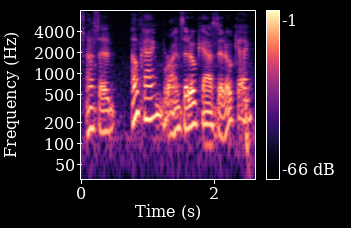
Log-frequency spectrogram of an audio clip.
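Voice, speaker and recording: A middle-aged woman with a croaky voice, giving a casual personal testimony in a rambling, halting way with many fillers and restarts. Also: on the low side, expressive. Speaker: homestead vlogger.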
